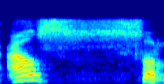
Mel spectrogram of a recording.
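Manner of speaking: Asr with a bounced sad. Shown as a demonstration. Teacher showing qalqalah on sad, bounced. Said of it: "Sad dia ada qalqalah, dia pantulkan".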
